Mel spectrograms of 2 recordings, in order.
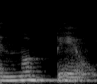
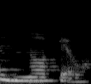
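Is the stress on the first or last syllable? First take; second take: last; first. First: The stress is on the last syllable. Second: The stress is on the first syllable. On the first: The speaker calls it right. "ela é oxítona" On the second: The speaker calls it wrong. "Não é Nobel"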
